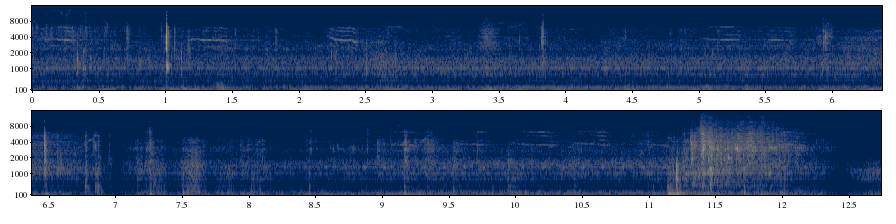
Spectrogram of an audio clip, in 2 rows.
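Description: Steady low rumble with scattered small clicks and knocks from fishing tackle being handled on the boat. About 11 seconds in comes a loud sudden splash at the water's surface, a hooked fish thrashing.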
